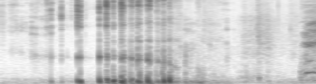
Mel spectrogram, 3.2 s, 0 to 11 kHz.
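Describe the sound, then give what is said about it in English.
Loud, crisp crunching of pop chips taken from a bag and chewed at 7 a.m. A rapid series of sharp crackly bites comes in an irregular rhythm, fading into softer chewing before a brief rustle at the end. “nothing says 7 a.m. like eating some pop chips”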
